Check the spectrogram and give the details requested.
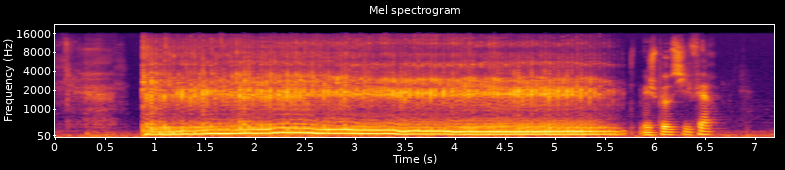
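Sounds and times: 
rolled-tongue trill vocal exercise: 0.9s - 5.8s
speech: 6.0s - 6.7s.

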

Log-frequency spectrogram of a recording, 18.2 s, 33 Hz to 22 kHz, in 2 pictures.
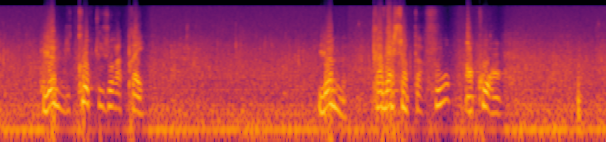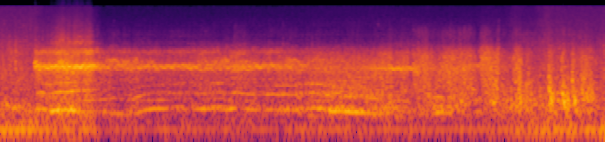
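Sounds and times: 
car engine rumble: 0.0s - 18.1s
traffic noise: 0.0s - 18.1s
speech: 0.6s - 2.4s, 4.8s - 7.8s, 9.6s - 10.2s
car braking hard with tire screech: 9.6s - 17.2s
wind buffeting the microphone: 15.7s - 18.1s.

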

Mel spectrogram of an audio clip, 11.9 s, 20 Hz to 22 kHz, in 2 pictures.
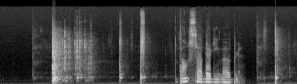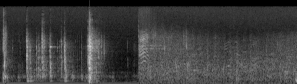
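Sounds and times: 
door being closed by a concierge: 1.0s - 2.0s
speech: 3.6s - 4.9s
laughter: 8.7s - 11.8s.

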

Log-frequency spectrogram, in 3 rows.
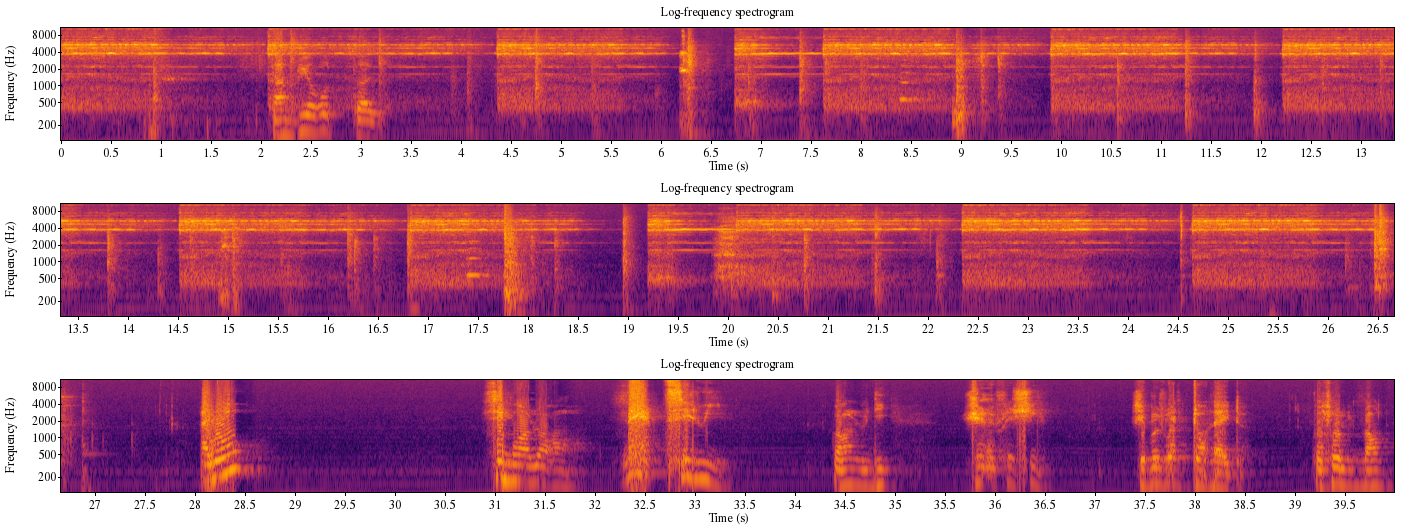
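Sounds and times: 
telephone bell ringing in an office: 0.0s - 26.9s
speech: 2.1s - 3.3s, 31.1s - 33.3s, 34.6s - 35.0s, 35.8s - 36.6s, 37.4s - 38.6s, 39.2s - 39.9s.

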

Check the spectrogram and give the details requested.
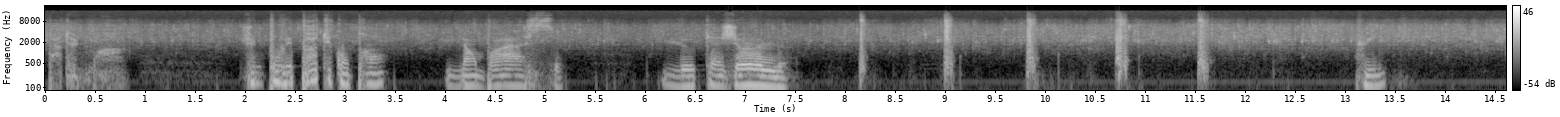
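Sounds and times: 
shower water running: 0.0s - 14.5s
speech: 2.0s - 5.3s, 6.2s - 7.6s, 13.2s - 13.6s
splashing taps: 8.1s - 12.8s.

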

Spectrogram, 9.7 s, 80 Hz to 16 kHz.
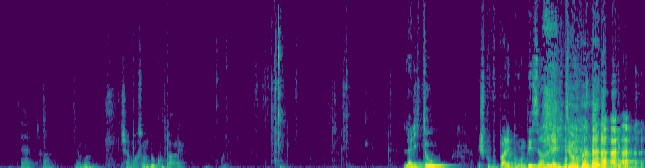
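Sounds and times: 
speech: 0.3s - 3.5s, 6.0s - 9.6s
small folded paper slip rustling and crinkling as it is drawn and unfolded: 3.2s - 6.0s
laughter: 8.2s - 9.6s.

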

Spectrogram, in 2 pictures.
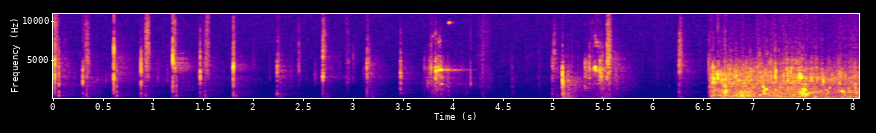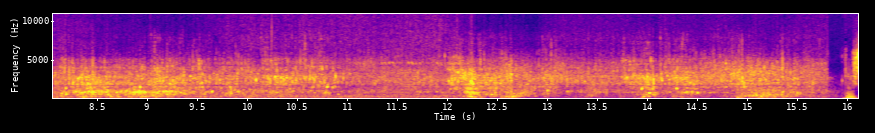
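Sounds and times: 
sea waves washing in: 6.6s - 16.0s.

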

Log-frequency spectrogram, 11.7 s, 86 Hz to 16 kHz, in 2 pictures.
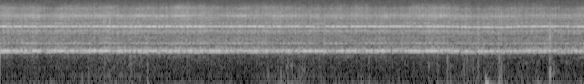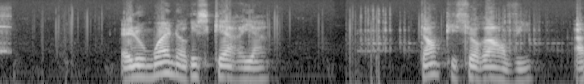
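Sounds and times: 
alarm clock ringing with metallic bell tone: 0.0s - 6.0s
faint room noise: 2.5s - 11.6s
speech: 7.1s - 8.6s, 10.1s - 11.6s.

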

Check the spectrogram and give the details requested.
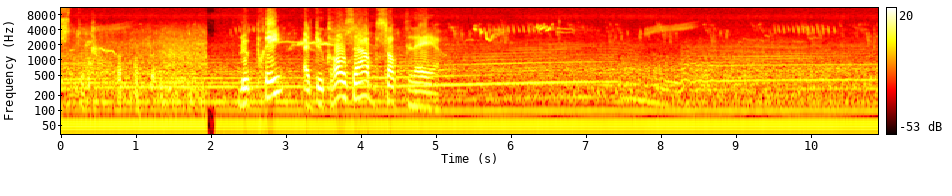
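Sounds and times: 
laughter: 0.0s - 4.6s
birds chirping: 0.0s - 10.8s
car driving fast on gravel path: 0.0s - 10.8s
speech: 2.4s - 5.1s.

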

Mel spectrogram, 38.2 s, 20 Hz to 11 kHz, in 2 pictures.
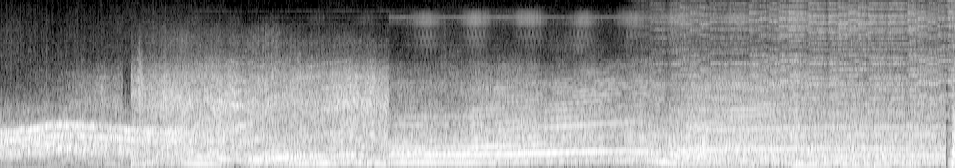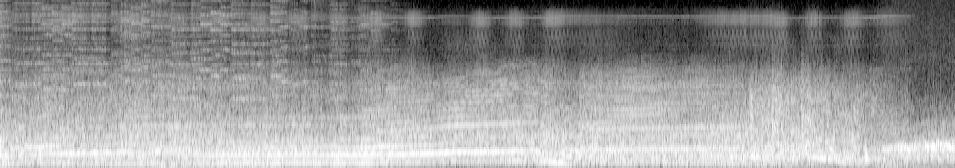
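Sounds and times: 
car engine droning with gear changes: 0.0s - 38.1s.

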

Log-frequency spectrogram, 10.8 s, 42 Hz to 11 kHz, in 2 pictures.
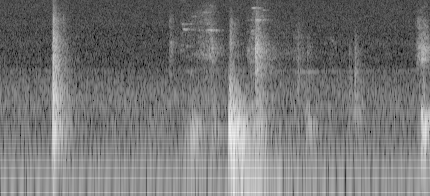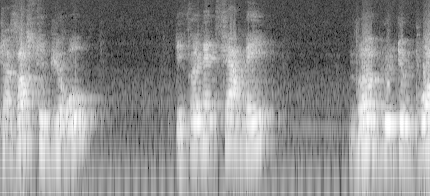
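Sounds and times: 
door opening and closing as people enter: 2.2s - 4.0s
speech: 5.2s - 6.6s, 7.6s - 8.8s, 9.8s - 10.7s.

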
